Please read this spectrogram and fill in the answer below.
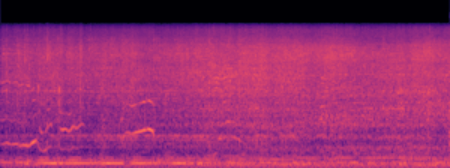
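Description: Engine of a white vintage-style open-top car running with a steady low hum as the car rolls slowly past close by, with people's voices over it in the first couple of seconds.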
